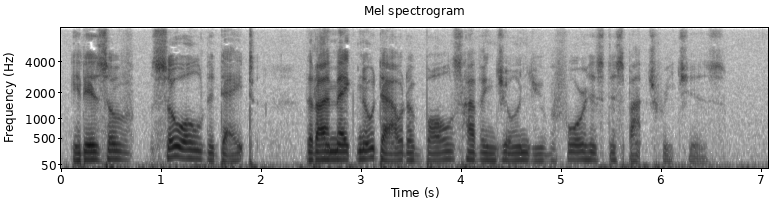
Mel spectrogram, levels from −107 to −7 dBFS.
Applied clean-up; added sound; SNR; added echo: none; none; none; none.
